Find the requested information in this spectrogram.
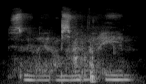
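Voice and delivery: whispered prayer before eating; whispering. Real, not acted. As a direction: hush the blessing. Whispered prayer before first bite.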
